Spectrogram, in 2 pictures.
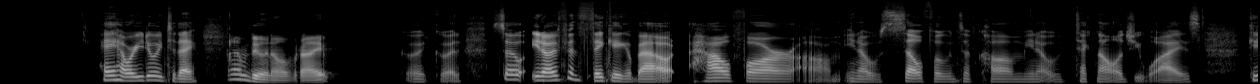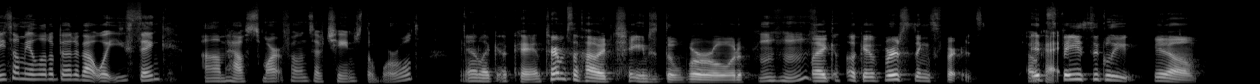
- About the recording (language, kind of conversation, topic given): English, unstructured, How have smartphones changed the world?
- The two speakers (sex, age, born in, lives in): female, 50-54, United States, United States; male, 20-24, United States, United States
- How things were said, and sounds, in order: laughing while speaking: "changed"; chuckle; other background noise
